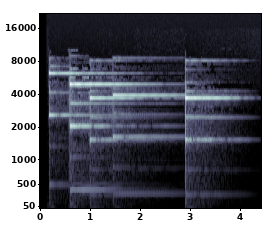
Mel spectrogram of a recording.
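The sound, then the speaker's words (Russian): Small bell struck five times, each bright ding ringing on and overlapping the next, with a gap before the last strike and the tone fading away at the end; no talk. “Колокольчик.”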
